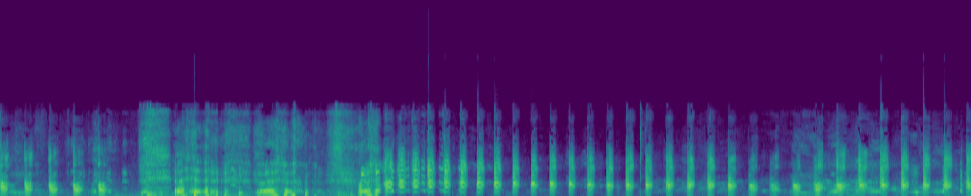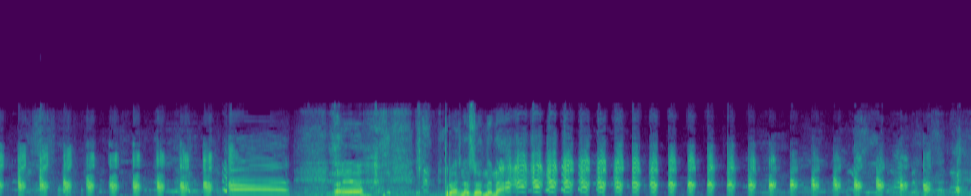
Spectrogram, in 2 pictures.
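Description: A young man laughs loudly and uncontrollably, close to a microphone.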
